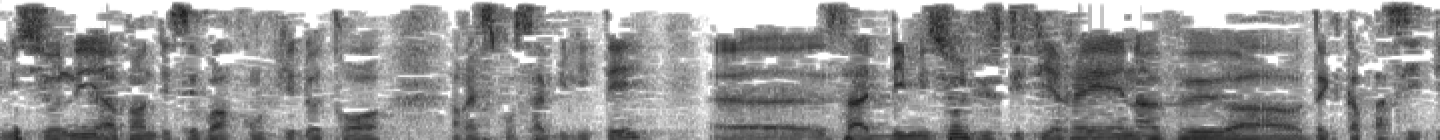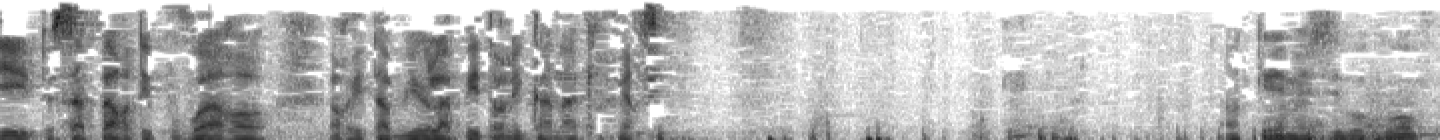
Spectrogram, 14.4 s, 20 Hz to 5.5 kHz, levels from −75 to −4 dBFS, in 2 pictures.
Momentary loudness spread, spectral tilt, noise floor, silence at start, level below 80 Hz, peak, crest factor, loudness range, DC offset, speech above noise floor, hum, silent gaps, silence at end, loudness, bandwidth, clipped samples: 18 LU; -4 dB/octave; -43 dBFS; 0 s; -40 dBFS; 0 dBFS; 20 dB; 12 LU; under 0.1%; 25 dB; none; none; 0 s; -17 LUFS; 5.4 kHz; under 0.1%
